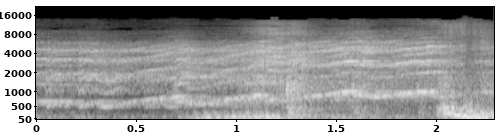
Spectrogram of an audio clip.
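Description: Beatboxer's voice holding a long pitched tone into a microphone that dips slightly about half a second in, then glides steadily upward to nearly twice its pitch, with only a faint beat underneath.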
